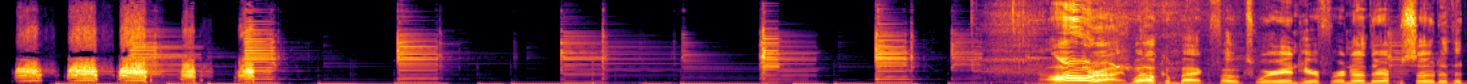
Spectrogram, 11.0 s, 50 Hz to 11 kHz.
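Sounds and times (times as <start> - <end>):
nasal duck quacks: 0.1 - 2.1
bass line theme music: 0.1 - 11.0.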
